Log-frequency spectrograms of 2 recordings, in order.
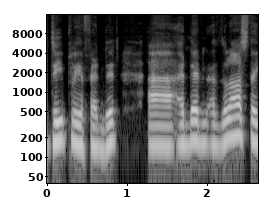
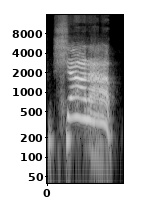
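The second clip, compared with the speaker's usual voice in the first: mock shout; 8 dB louder than usual. Quoting the Python sketch outburst.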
